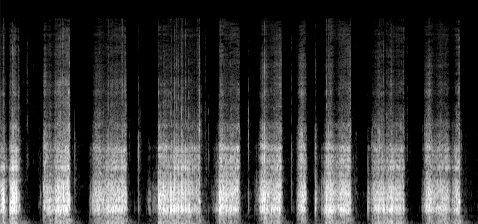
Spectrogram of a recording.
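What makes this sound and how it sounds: A metal loop tool on a wooden handle carves a solid, water-soaked, gold-painted clay bar resting on a table. Each scraping pass makes a soft, gritty, rasping scratch centered in the midrange. The strokes come in uneven bursts, separated by short silences.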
